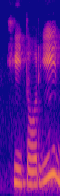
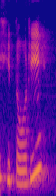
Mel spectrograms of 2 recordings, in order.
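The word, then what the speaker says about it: ひとり: Yang berbeda hanya sendiri dan berdua. Hitori dan futari. Mereka mempunyai penyebutan spesial yang berbeda dengan pengucapan sangnin, yongnin, dan angka lainnya. Jadi bukan ichinin atau ninin, tapi hitori dan futari.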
